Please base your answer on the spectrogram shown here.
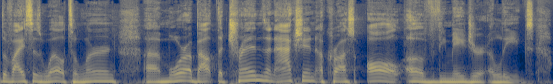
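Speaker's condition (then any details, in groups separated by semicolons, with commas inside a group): No condition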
